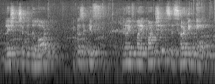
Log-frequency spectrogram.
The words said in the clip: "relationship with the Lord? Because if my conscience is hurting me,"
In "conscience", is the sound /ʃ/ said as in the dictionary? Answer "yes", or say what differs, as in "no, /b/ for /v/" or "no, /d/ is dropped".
yes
